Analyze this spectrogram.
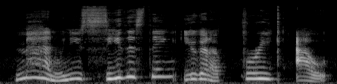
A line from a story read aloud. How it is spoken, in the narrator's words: Matt hoots and yells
